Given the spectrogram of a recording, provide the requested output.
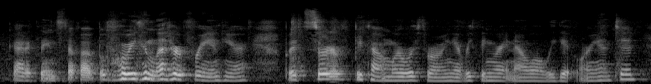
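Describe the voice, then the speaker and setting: A woman speaks quietly at a very fast pace, her loudness swinging widely. Her pitch sits in the middle, and her intonation is lively. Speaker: home decor blogger. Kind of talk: house tour narration. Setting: indoors at home.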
